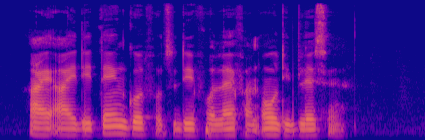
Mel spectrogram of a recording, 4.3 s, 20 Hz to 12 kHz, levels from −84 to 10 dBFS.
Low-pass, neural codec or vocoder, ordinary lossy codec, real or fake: 10.8 kHz; none; AAC, 64 kbps; real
